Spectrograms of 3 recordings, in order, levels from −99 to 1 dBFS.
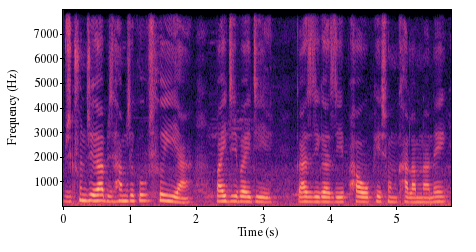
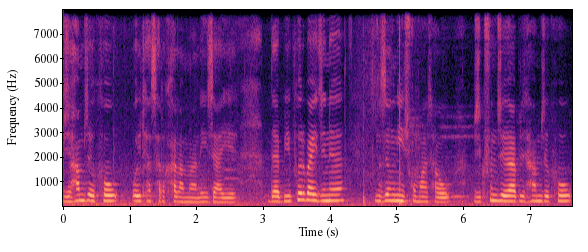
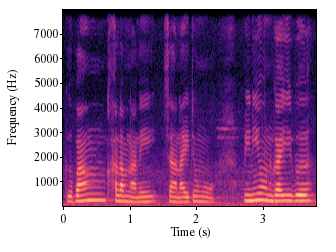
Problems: low volume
